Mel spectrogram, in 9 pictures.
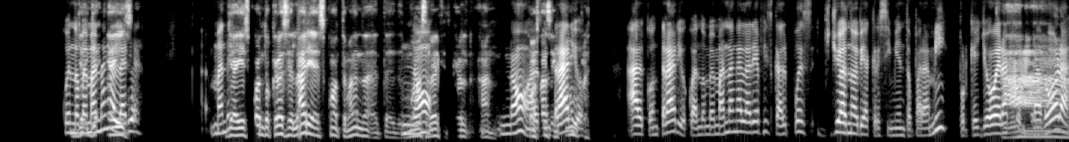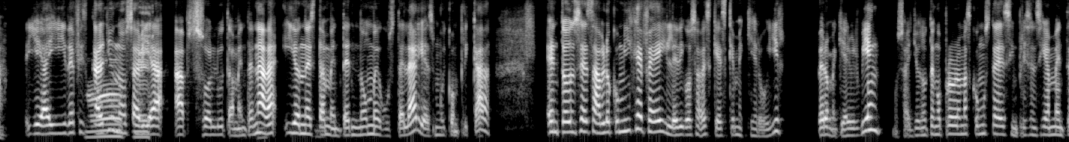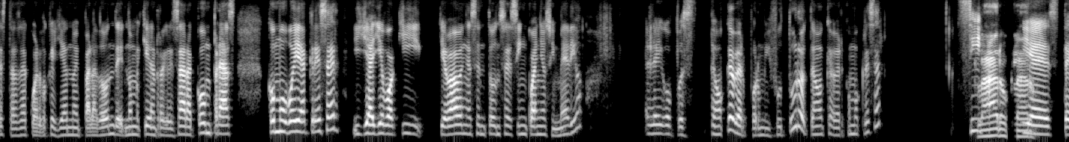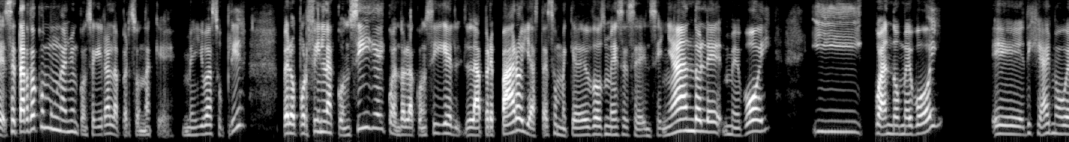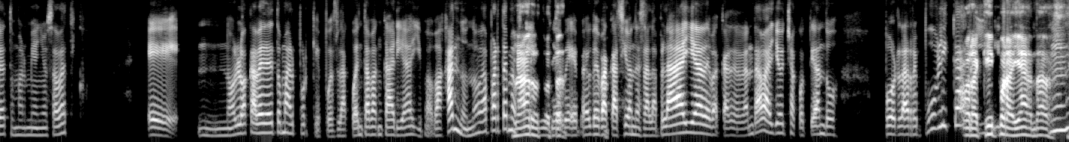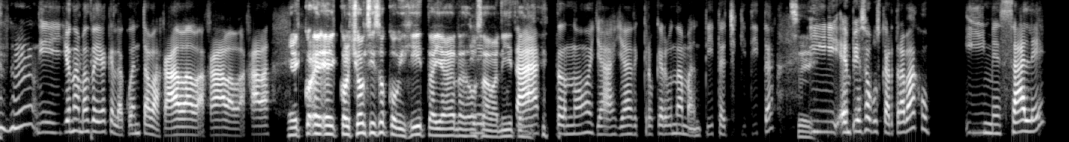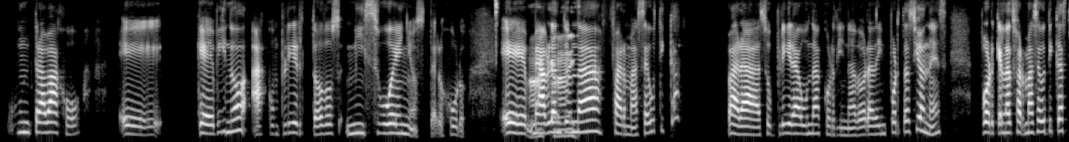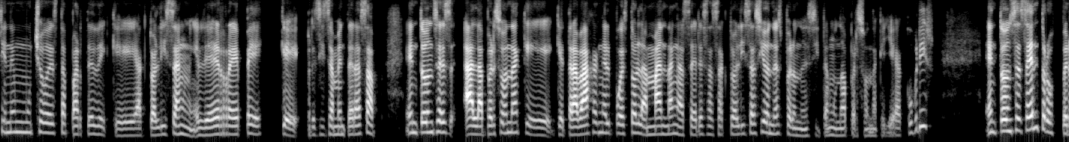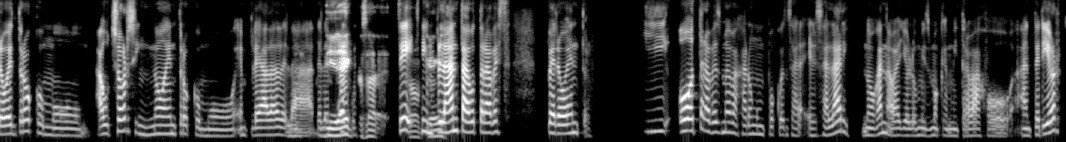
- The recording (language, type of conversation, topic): Spanish, podcast, ¿Cuándo aprendiste a ver el fracaso como una oportunidad?
- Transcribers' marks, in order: other background noise; drawn out: "Ah"; other noise; chuckle; in English: "outsourcing"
